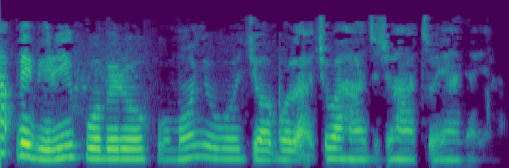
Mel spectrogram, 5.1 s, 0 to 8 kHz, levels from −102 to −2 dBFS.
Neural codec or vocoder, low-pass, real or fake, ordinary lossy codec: none; 7.2 kHz; real; MP3, 24 kbps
